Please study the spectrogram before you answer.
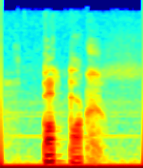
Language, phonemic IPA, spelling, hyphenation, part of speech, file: Dutch, /ˈbɑtpɑk/, badpak, bad‧pak, noun, Nl-badpak.ogg
- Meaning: bathing suit, swimsuit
